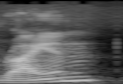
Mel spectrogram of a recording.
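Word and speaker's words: Ryon: help of a half-glacian called ryan it's spelt like r-y-o-n so that's why i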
